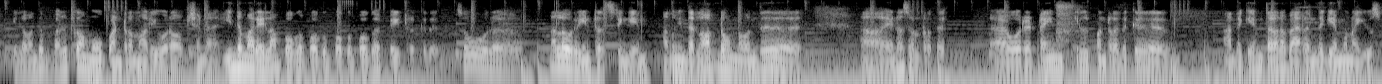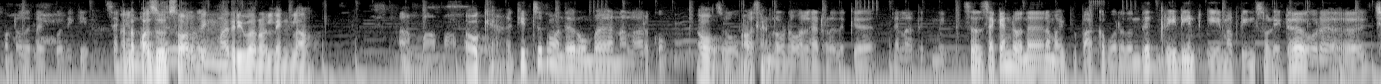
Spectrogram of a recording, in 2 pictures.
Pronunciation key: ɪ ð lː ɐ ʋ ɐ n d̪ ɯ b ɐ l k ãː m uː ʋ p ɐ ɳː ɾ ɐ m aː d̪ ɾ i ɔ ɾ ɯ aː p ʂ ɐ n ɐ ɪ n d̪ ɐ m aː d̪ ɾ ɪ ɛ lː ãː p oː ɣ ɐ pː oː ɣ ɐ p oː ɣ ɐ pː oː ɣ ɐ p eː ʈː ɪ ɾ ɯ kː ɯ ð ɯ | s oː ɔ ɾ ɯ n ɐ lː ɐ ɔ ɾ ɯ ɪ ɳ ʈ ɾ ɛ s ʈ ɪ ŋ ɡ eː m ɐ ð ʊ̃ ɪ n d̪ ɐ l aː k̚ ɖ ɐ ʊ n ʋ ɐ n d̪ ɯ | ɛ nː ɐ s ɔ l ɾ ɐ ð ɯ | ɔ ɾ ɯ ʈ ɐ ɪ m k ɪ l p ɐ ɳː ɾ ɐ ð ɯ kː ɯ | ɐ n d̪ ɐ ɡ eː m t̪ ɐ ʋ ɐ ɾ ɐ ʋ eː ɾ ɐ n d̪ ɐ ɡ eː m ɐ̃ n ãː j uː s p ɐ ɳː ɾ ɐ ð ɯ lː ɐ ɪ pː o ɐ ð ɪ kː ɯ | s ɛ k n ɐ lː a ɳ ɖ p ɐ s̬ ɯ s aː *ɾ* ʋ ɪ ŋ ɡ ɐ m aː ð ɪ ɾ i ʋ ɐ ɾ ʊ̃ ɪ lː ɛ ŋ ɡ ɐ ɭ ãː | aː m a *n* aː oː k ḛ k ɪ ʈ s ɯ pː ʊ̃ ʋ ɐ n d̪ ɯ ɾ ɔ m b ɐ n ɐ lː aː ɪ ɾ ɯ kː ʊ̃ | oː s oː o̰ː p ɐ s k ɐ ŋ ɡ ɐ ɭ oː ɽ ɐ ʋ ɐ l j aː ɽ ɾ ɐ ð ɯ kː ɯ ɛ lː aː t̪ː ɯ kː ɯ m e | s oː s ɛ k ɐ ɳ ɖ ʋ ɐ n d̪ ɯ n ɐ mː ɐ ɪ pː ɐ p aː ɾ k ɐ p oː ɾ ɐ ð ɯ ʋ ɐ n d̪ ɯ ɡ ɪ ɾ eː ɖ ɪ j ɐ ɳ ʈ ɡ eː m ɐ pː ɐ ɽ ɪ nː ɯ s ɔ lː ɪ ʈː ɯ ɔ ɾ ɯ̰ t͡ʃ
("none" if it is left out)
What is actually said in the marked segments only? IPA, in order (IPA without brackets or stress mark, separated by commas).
l, m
